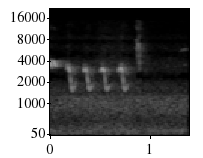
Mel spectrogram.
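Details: A common nightingale sings on 30 April 2021: a rapid phrase with a high opening note, then four quick, high, downslurred notes at about six per second, and a faint click after.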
